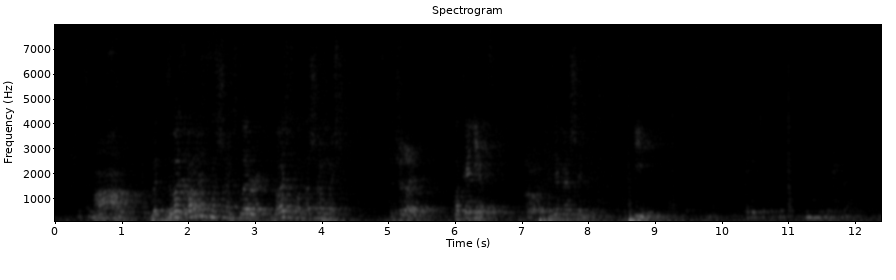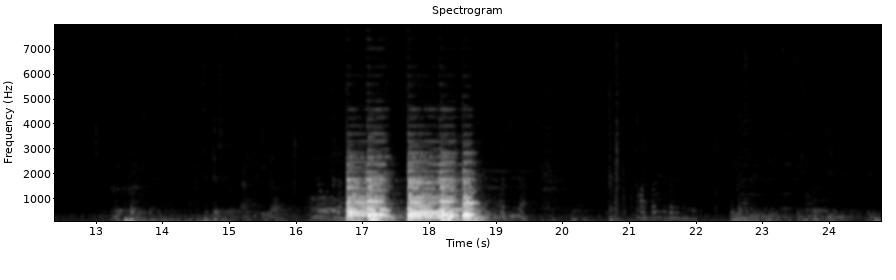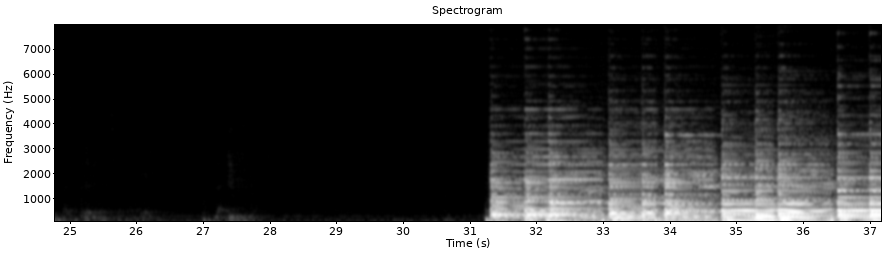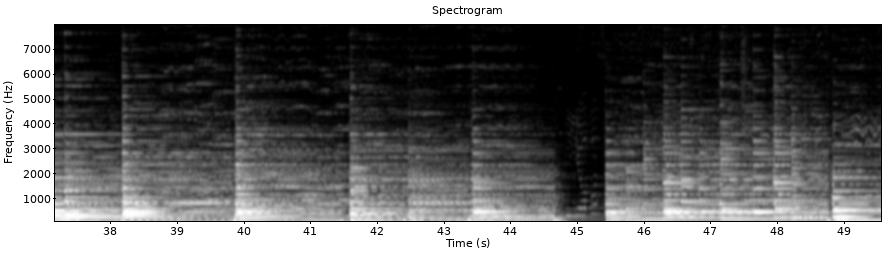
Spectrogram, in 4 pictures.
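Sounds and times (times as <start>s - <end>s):
piano: 16.7s - 19.0s, 31.3s - 49.5s.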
